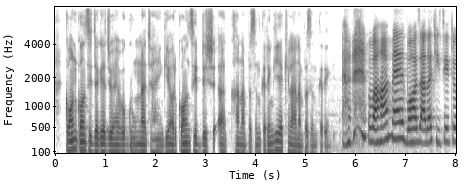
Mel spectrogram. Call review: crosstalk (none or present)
none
